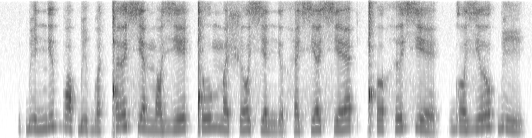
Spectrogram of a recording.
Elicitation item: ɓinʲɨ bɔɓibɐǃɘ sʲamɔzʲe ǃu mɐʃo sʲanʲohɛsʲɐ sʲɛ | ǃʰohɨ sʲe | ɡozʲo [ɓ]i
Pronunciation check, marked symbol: correct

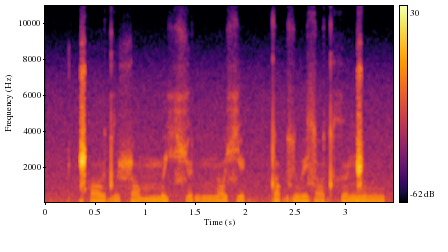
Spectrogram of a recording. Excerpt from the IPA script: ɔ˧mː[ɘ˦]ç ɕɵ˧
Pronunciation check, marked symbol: correct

